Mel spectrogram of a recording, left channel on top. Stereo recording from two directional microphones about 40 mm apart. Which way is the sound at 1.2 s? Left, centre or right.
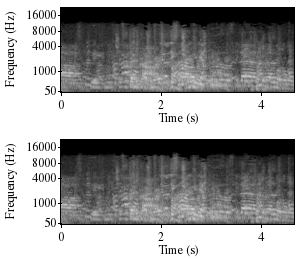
Left.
